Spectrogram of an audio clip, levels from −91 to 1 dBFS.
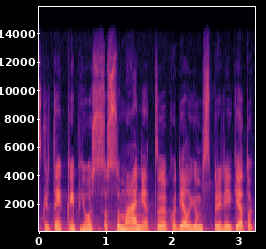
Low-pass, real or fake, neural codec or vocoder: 14.4 kHz; real; none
